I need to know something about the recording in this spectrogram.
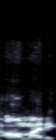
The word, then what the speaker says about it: Almvghty: I'm the founder designer behind Almvghty Clothing. That's Almighty spelled with a V.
